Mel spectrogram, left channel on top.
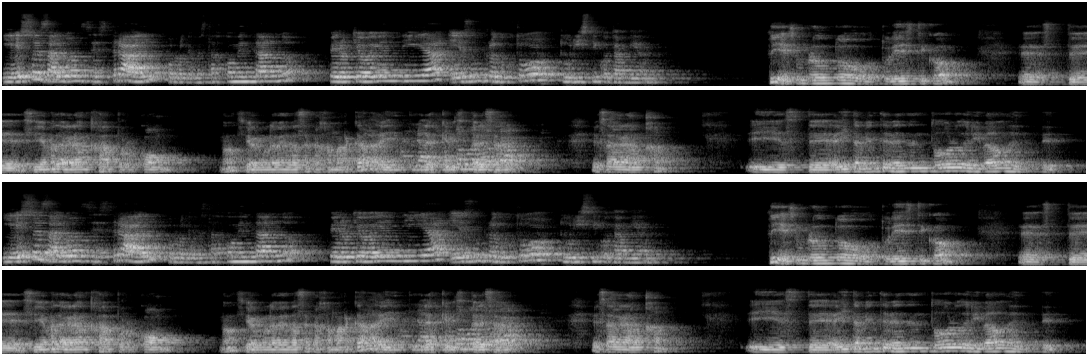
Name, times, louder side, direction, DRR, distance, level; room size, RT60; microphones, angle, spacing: voice 1, 0.0-2.9 3.3-6.5 14.4-16.0, left 1 dB, 15° left, -8 dB, 0.9 m, -21 dB
voice 2, 7.7-9.5 9.8-12.6 13.0-15.9 16.5-17.5 18.3-21.4, equal, 10° right, -2 dB, 0.7 m, -20 dB
6.5 x 2.9 x 2.5 m, 1.0 s
head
